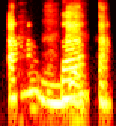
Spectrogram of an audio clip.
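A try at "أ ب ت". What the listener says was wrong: Ya, salah. Ada sebagian yang agak mengayun ya untuk di pengucapan huruf pertamanya ya. Jadi statusnya huruf yang pertama, kedua, dan ketiga itu harus sama. Ya, tidak ada yang diayunkan karena dia masih dalam satu harokat ya. Tidak boleh ada yang mengayun, kemudian tidak ada hamzah sukun di belakangnya.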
